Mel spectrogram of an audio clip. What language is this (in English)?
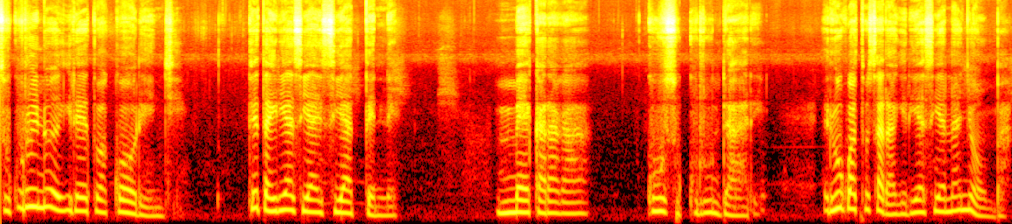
Embu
